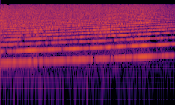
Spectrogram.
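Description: A siren-like electronic tone slowly rising in pitch, a build-up effect in a tribal dance track, over a faint high hiss.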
